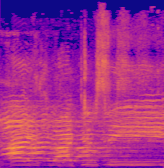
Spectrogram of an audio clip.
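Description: A small group of young girls singing together into microphones: a few quick sung syllables, then long held notes through the second half.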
